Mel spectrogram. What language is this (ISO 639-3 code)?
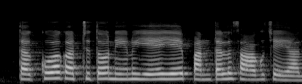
tel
